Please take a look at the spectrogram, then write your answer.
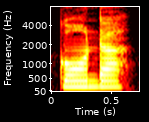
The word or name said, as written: koñda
